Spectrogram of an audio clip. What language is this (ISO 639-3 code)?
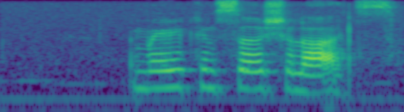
eng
